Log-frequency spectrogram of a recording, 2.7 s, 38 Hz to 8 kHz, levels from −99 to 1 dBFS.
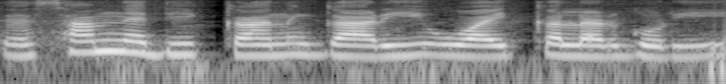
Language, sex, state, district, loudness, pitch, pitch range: Chakma, female, Tripura, West Tripura, -15 LUFS, 230 Hz, 220-245 Hz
